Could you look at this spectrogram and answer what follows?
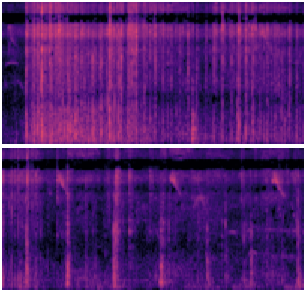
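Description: Footsteps knocking on loose wooden boardwalk planks, an uneven knock every half second or so, with a rush of rustling noise for about the first two seconds.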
